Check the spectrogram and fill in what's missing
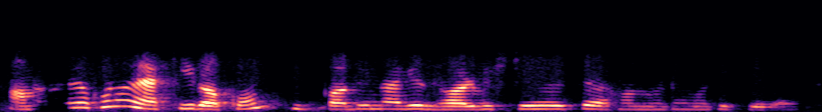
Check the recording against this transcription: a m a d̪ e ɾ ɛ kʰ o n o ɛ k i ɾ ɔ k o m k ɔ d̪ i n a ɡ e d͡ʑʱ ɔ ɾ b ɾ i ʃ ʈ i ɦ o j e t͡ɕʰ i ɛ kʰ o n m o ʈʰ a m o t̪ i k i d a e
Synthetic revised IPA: a m a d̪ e ɾ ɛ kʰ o n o ɛ k i ɾ ɔ k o m k ɔ d̪ i n a ɡ e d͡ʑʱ ɔ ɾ b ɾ i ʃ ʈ i ɦ o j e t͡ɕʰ e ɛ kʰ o n m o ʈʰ a m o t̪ i k i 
